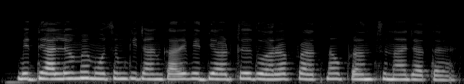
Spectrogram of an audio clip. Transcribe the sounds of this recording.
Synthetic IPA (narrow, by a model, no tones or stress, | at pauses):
ʋɪd̪jaːləjõmẽmɔːsəmkid͡ʒaːnkaːɾiʋɪd̪jaːɾt̪ʰijõd̪waːɾapɾaːɾt̪ʰənaʊpɾə̃nt̪sʊnad͡ʒaːt̪aɦɛː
